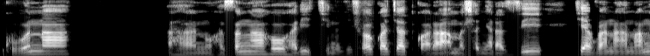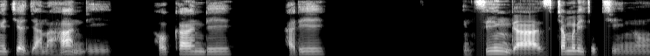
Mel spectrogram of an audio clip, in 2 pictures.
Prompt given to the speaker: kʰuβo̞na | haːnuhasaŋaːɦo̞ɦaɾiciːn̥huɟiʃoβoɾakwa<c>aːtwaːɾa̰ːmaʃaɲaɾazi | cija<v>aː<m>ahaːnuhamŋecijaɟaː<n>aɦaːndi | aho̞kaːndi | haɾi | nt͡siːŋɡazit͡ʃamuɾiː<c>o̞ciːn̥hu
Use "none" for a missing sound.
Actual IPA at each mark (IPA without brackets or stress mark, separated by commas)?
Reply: c, v, n, n, c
